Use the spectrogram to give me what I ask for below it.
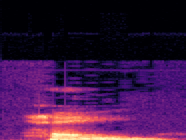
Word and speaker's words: whole: If a word starts with WHO, the W is often silent. For example, who, whoever, whole.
